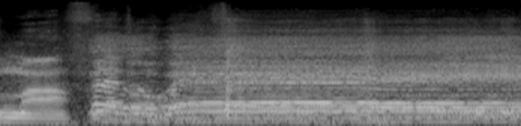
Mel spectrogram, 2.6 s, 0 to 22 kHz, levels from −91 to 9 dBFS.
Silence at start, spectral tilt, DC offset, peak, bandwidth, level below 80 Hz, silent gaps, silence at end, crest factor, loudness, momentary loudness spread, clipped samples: 0 s; -4 dB/octave; under 0.1%; -12 dBFS; 18 kHz; -58 dBFS; none; 0 s; 14 dB; -25 LUFS; 4 LU; under 0.1%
